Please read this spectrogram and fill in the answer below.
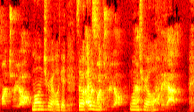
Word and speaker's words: Montreal: question how do you say morial in english montreal in english yeah it's montreal montreal okay so montreal montreal so since you've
